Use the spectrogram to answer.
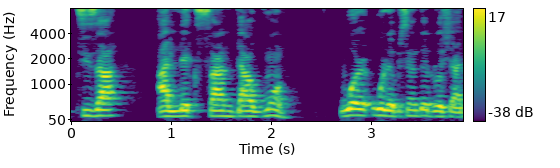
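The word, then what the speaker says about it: tsar: some people call it Tesa that is TZ a r but some people call it Caesar but it is Cesar Alexander one who represented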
